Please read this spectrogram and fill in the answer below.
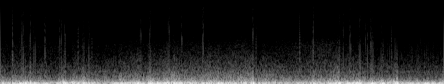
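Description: Loud, low, buffeting rumble with scattered crackles on the camera's microphone, the strange noises the camera is making.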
